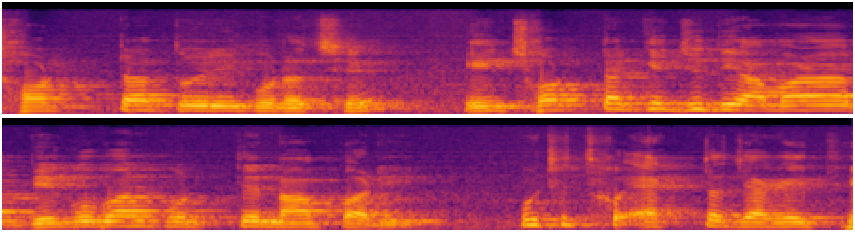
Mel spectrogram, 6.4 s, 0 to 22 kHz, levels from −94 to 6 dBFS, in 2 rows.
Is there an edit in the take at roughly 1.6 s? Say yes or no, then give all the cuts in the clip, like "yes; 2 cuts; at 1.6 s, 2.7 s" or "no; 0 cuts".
yes; 1 cut; at 1.6 s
